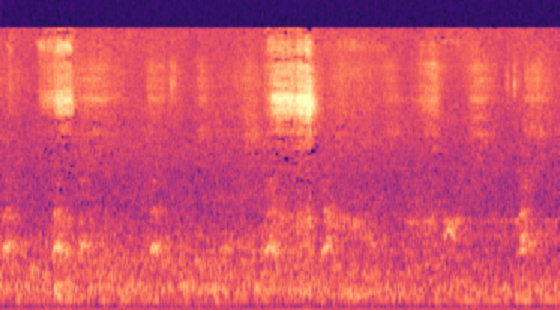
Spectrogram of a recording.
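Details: A napping French Bulldog snores and snorts in rough, breathy bursts over a low, steady rumble.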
